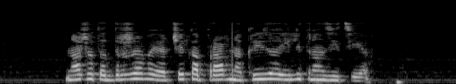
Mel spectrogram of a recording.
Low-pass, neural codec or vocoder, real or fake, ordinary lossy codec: 7.2 kHz; codec, 16 kHz, 16 kbps, FreqCodec, larger model; fake; MP3, 32 kbps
